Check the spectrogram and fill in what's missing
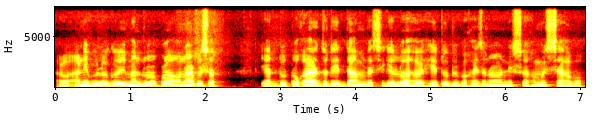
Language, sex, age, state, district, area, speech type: Assamese, male, 30-45, Assam, Charaideo, rural, spontaneous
